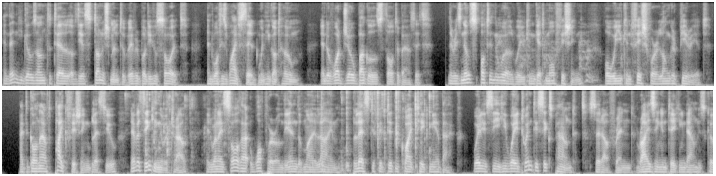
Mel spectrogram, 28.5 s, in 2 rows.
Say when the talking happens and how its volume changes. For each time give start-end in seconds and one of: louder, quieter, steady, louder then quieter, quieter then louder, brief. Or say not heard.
0.0-28.4 steady.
